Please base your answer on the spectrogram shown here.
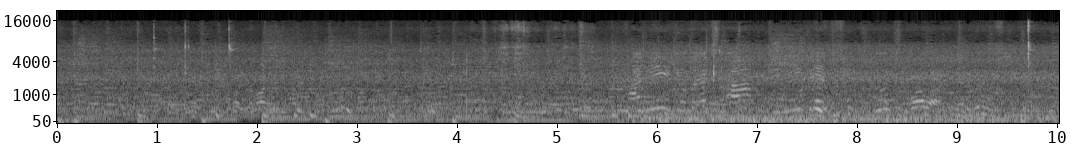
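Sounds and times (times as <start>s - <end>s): gliding melodic line: 0.0s - 10.0s.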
